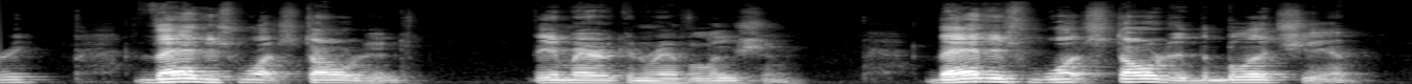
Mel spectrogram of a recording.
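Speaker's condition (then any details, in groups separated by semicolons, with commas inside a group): Cerebral palsy; reports speaking clearly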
